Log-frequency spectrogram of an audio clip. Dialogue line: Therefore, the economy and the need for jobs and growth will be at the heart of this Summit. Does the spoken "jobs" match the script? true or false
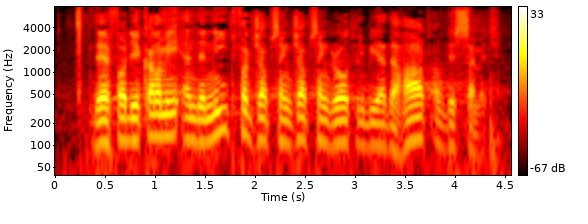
true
